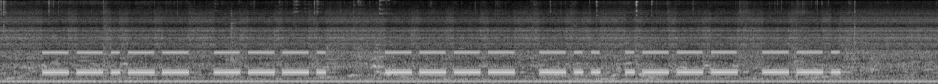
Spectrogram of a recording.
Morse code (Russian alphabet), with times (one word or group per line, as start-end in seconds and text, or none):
0.4-3.3 ЪЧ
3.9-8.4 ШДЙГ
